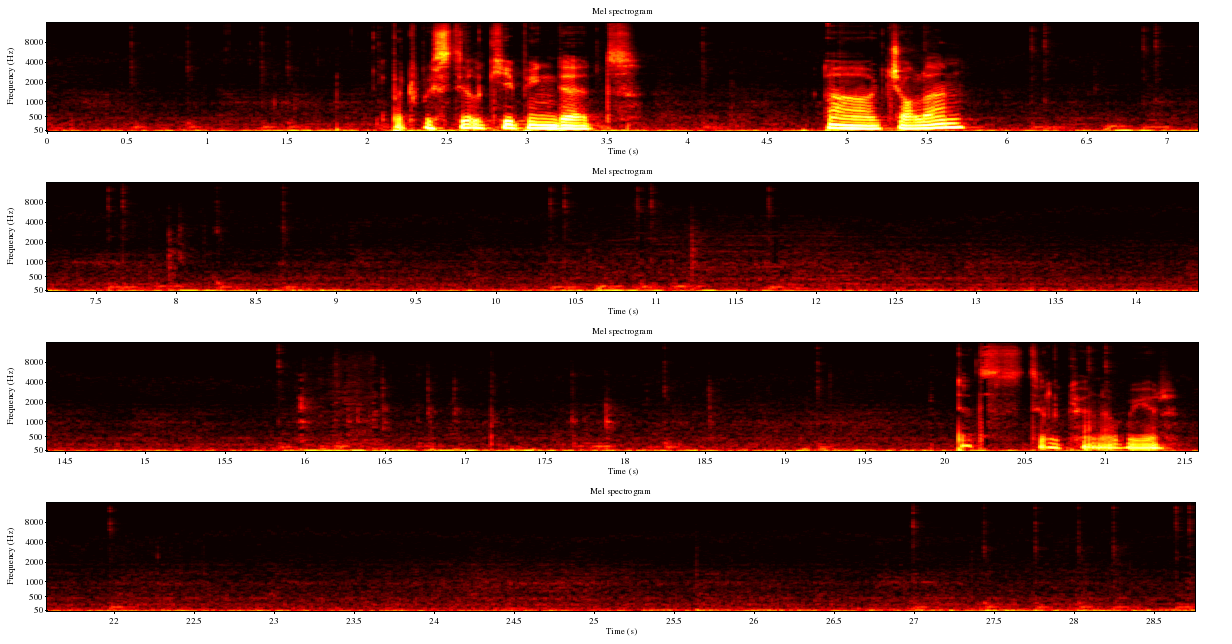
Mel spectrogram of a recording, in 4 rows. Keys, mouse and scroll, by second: 3.0-3.4 scroll up 1, 3.4-6.1 middle drag, 6.1 click, 6.8-7.6 shift+drag, 8.2-10.3 middle drag, 10.3-14.7 drag, 16.8 ctrl+z, 17.2 ctrl+z, 18.2-20.9 middle drag, 20.9 click, 21.9 click, 27.4-28.6 middle drag, 28.6 click.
